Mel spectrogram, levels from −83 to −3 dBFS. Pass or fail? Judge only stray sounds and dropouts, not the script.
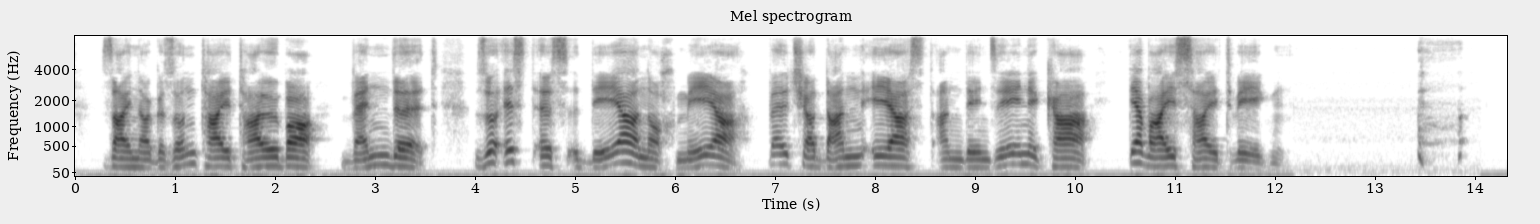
fail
